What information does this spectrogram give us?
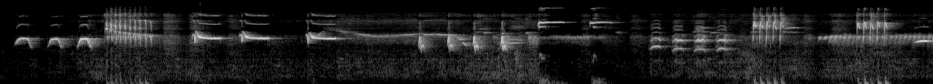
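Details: Snowy-browed flycatcher, a lively singer, used to stimulate another bird to sing: clear whistled notes, short repeated upslurs, a long sliding whistle and scattered sharp chips and trills in varied phrases.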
